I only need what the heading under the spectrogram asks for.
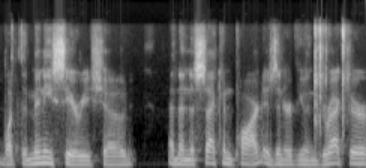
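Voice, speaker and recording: Speaking very fast with an American accent, a man keeps a medium pitch and fairly even intonation on a very clean recording with a silent background. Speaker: retired FBI profiler and forensic linguist. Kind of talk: interview. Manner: halting, with many fillers.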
